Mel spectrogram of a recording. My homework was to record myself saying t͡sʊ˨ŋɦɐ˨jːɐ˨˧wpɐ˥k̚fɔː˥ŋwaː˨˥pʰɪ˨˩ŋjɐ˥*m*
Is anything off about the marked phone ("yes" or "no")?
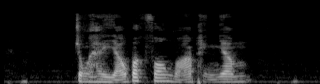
no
